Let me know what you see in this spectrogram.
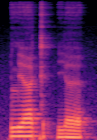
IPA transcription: lʲæ˦k | jɛ˨

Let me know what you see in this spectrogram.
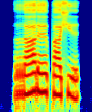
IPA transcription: ra ɾɛ paxʲe

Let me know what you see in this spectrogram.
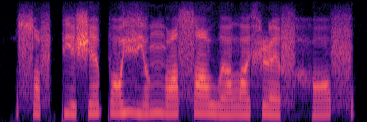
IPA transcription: sˤʏ˨˩fpʲe˨˩ʃɛ˨˥pɔ˨˥ vʲɔ˨˥ŋʷe˨˥ sˤe˦ wə˩˧lˠe˩˧xɭɛ˨˩f hɔ˩˧f

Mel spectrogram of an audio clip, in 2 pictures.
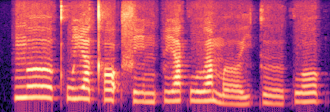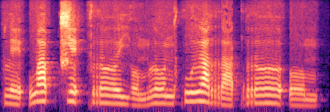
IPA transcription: ŋɤː˥˩ kʰwi˥˩a̯tʰɔ˦˥ʔ si˧n pi˦˥a̯kwu˦˥a̯mɤː˩˦jkɯː˨˩ kwoː˦˥k̚ple˨˩ʔ wa˥˩p̚t͡ɕe˥˩ʔkrɤː˧ jo˩˦m lo˧n kwɯ˥˩a̯ ra˨˩k̚ rɤː˥˩ʔo˧m

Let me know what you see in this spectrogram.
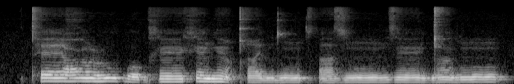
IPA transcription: tʰɛː˥ ʕõ˥ɭu˥ ɓo˩ɡxɛ̃ː˦xɛ̃˥ɡ ɛ̃˩qʰɛ˩ndũː˩t͡sʼa˩ zũː˨ nzɛ̃ː˦ɡɖã˥ɡũː˥

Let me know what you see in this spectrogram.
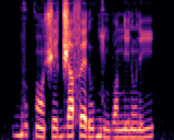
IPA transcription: bu˧kɔ̃˨ ʃe˨˦d͡ʒa˦fɛ˦˨ ɾu˧ɡĩ˨bɔ˨ni˨ ɾũ˨ɾi˨˦

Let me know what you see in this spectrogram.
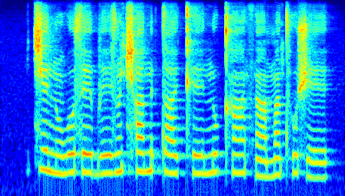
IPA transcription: t͡ɕe˦˨ɪ̯nũ˨wo˦˨ sʰe˦˨ɪ̯be˦ɪ̯ zũ˦˨t͡ɕʰä˦nɪ˦ʔ ta˦ɪ̯kʰe˦ɪ̯ nu˦˨kʰã˦θã˨ mã˦˨tʰu˦˨ʃe˨ɪ̯

